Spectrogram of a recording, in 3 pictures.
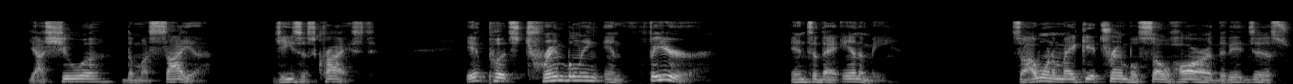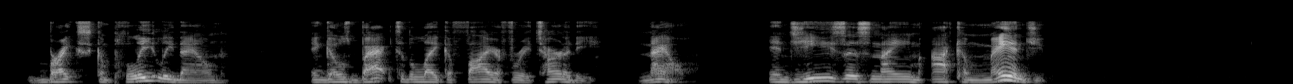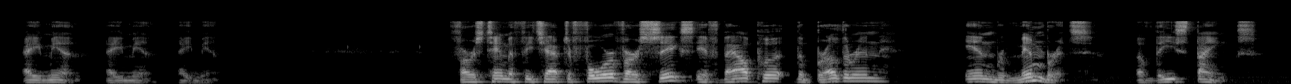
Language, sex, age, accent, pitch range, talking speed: English, male, 30-49, American, 105-135 Hz, 100 wpm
